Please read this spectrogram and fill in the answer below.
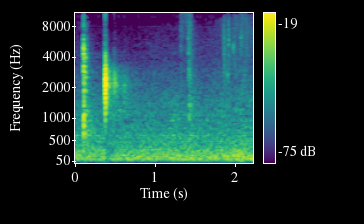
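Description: Snooker cue tip striking the cue ball, then the cue ball clicking sharply against a red about a third of a second later, the second click the louder. A faint tick follows about a second after.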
